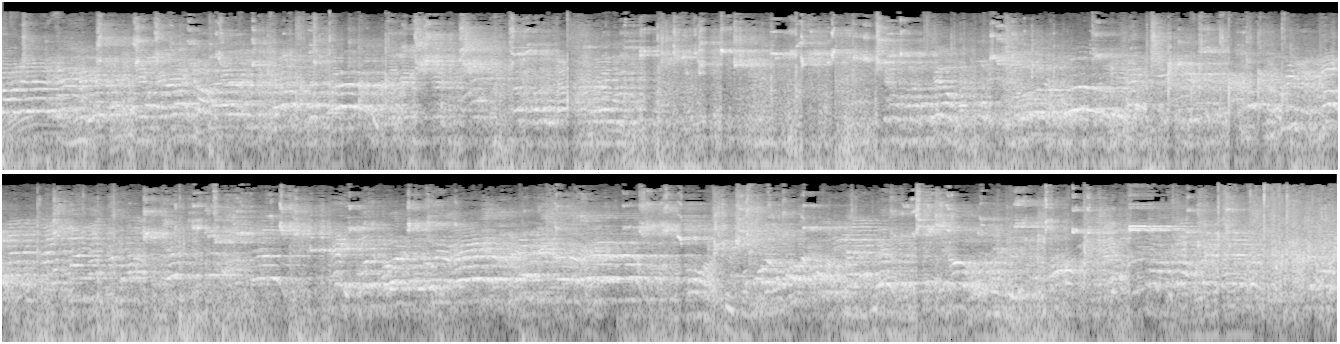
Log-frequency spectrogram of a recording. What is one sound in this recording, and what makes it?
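A crowd of spectators chatters and calls out in an echoing gym.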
